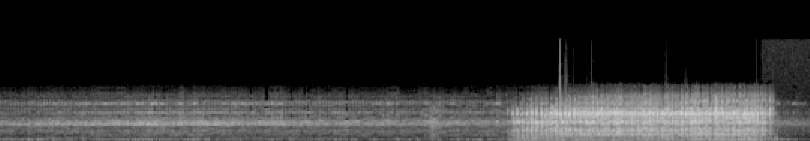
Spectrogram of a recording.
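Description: Small wood lathe's motor running with a steady whine as it spins an oak pen blank between centres. About five seconds in, a much louder, steady rushing noise starts suddenly and cuts off nearly three seconds later.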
